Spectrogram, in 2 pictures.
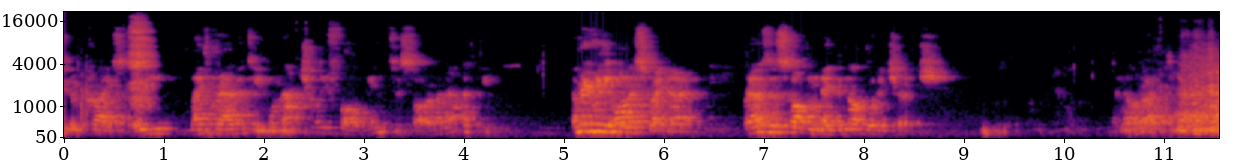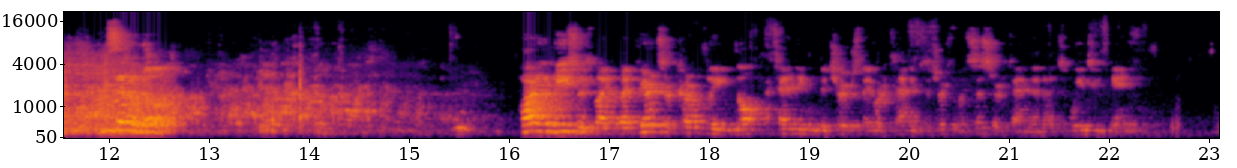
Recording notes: Unfortunately, we had some issues with our audio system, so the sound quality isn't what it normally is.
